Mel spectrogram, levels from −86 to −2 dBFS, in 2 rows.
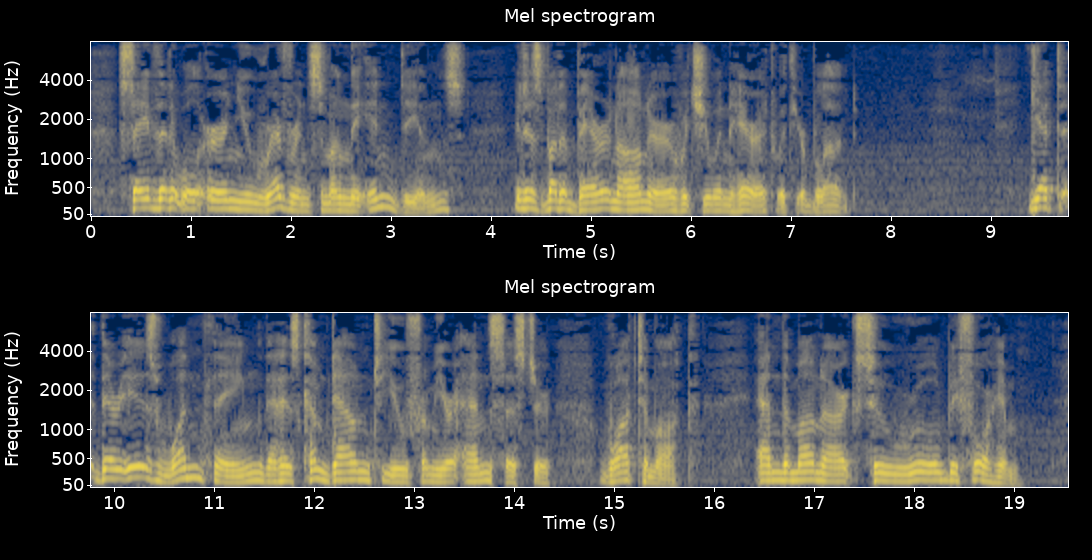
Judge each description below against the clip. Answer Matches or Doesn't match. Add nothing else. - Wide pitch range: Doesn't match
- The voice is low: Matches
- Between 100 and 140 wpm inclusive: Matches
